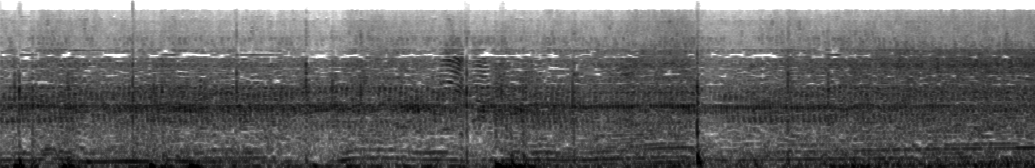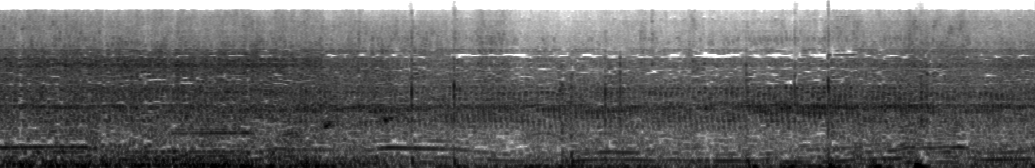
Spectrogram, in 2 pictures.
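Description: A motorcycle engine roars and revs close by.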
